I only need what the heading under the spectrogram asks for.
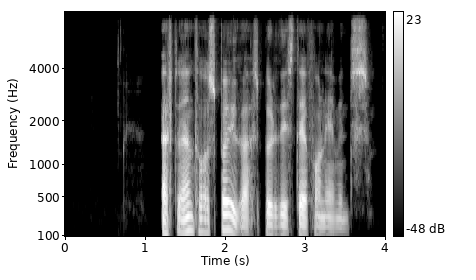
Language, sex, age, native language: Icelandic, male, 60-69, Icelandic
